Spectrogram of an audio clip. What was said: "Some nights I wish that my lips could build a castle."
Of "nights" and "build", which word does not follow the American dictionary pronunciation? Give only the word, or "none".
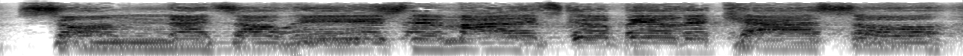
none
